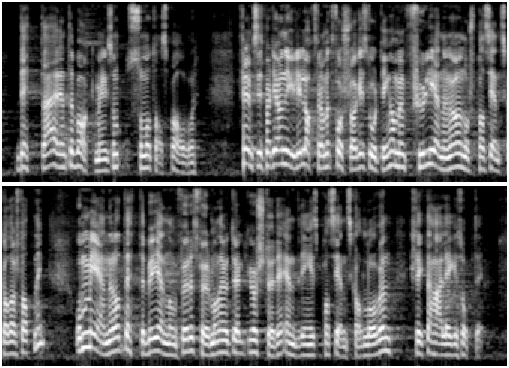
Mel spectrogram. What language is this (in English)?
Norwegian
